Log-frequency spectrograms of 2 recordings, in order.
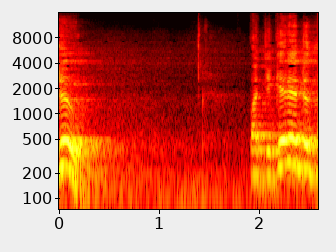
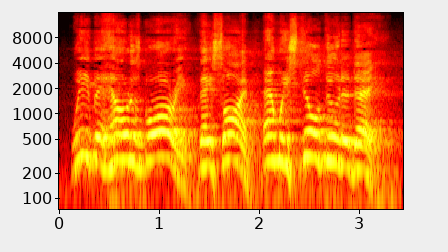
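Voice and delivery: higher and louder, building preacher's fervor; rising preaching fervor; 6 semitones higher, 3 dB louder than usual. Real, not acted. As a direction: lift the glory line to the rafters. Sermon climbing to its peak.

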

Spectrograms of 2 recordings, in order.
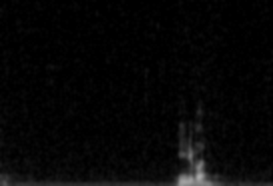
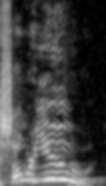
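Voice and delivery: high, loud, laughing retort; to the governor, high and laughing; laughing comeback; 8 dB louder, much slower than usual. Retold or imitated. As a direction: toss it back with a laugh.

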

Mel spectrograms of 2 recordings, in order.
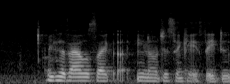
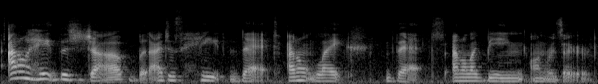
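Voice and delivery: usual speaking voice

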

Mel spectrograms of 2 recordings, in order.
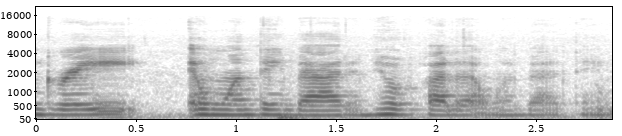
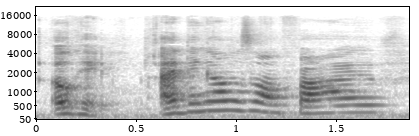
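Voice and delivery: ordinary talk, nothing marked

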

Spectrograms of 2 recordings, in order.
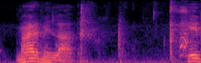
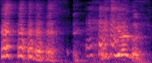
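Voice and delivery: much higher, very slow, laughing through it; laughing reveal; 5 dB louder, much slower than usual. Real, not acted. Father laughing at his joke for the kids. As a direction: laugh as you give the punchline.

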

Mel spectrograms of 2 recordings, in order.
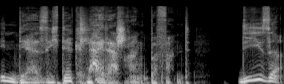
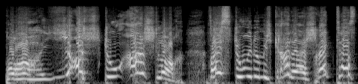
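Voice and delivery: much higher, angry yell; yelling at him. Acted. She yells at her brother for scaring her, angry yell. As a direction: tell him off at full pitch. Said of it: "brülle ich ihn an".

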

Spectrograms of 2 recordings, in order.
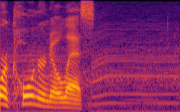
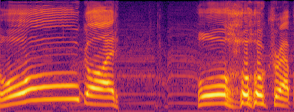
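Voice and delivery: loud, high startled cry; 4 semitones higher, 7 dB louder, much slower than usual. Real, not acted. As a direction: caught off guard, loud. Nearly hits wall.

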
